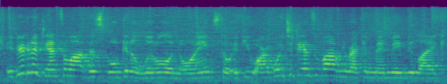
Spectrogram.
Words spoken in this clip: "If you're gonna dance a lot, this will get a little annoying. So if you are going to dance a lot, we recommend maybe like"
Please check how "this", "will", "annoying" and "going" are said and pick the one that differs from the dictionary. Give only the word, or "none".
will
